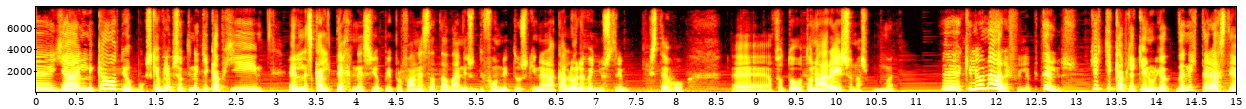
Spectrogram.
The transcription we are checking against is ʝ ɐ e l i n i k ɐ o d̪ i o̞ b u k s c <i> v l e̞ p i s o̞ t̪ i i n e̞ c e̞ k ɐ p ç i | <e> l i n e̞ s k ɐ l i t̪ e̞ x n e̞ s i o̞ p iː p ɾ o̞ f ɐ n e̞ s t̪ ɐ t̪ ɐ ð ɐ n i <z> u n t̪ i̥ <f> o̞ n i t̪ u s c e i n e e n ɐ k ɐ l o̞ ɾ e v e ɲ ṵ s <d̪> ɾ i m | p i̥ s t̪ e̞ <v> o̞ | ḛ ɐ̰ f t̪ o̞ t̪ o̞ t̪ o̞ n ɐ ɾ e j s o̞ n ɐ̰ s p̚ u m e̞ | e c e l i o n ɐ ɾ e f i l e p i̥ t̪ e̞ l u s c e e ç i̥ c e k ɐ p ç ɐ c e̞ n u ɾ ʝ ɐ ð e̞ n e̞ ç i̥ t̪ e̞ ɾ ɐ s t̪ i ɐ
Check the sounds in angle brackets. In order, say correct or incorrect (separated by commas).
incorrect, correct, correct, correct, incorrect, correct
